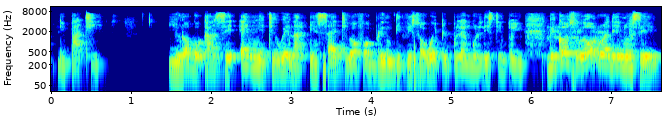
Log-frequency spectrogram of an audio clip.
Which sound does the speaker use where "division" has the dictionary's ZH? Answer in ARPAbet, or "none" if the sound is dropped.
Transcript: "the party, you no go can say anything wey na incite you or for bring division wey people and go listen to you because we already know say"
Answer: S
